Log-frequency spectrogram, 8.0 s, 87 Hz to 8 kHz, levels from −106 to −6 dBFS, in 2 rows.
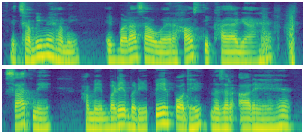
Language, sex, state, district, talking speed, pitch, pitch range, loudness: Hindi, male, Assam, Kamrup Metropolitan, 165 wpm, 125 Hz, 115-135 Hz, -18 LUFS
